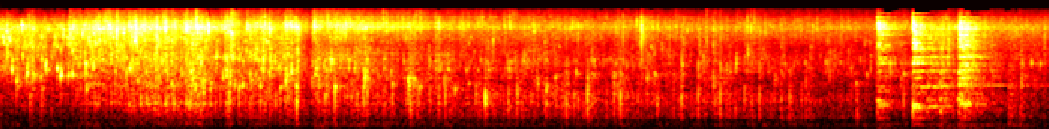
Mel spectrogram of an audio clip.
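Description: Onions fry in hot oil for ndole, a loud steady sizzle with stirring scrapes that eases slightly and then flares up with a few louder bursts near the end, no voices.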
